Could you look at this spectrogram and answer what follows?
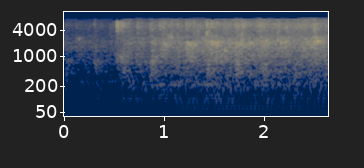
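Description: An audience at a teacher, parent and community engagement programme breaks into applause, starting softly then swelling into steady, fairly distant clapping that carries on to the end.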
